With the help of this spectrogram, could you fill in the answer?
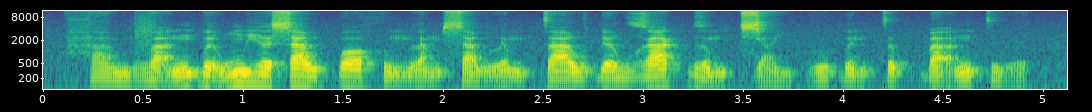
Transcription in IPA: ha̤˨˩mva̰˧˥nɓə̰˧˥w mi˧ə̯sa˧w ɓɔ˧hṵ˧˨mla̰˧˨m sa̰˧˨wlə˧˩m t̪a˧wɗə˧wɣa˦˥k̚ɣə̰˧˨m t͡ɕa̤˨˩jɓu˧ɓə̰˧˨nt̪ə˦˥p̚ ɓa̰˧˥nt̪ɨ̤˨˩ə̯

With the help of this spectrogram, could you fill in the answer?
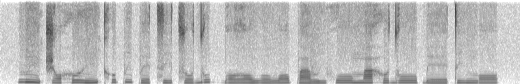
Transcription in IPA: βĩ˦˨t͡ʃɔ˨hʊ˦ ɣĩ˨˦ kʰʊ˦pi˦ pe˨ t͡si˨t͡so˨ du˦ ɡ͡bɔ˨ɣɔ˨wo˨βɔ˨˦ pa˨vi˨foː˦ ma˦hʊ˦doː˦ ɓeː˨ti˦ŋɔ˦

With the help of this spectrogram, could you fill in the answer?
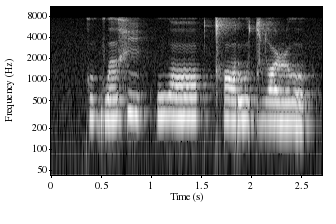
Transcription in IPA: kuɡwəxi | wɔ | tʰɔɾudʎɔ ɭʊ

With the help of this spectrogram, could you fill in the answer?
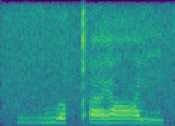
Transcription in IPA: vu qʼæʕe

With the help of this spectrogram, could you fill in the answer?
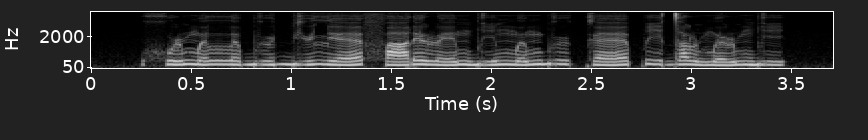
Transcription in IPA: xʷi˨˩˦ɭmɘ˨˩˦lːɘ˨˩˦bʉː˨˩˦ bʲʉ˨˩˦lʲɛː˨˩˦ fa˨˩˦ɾe˦˨ɭe˨˩˦mbi˨˩˦ mɘ˨˩˦mbʉː˦˨ kɛː˨˩˦ pi˦˨da˦˨ɭ mɘː˨˩˦ɭmbi˦˨

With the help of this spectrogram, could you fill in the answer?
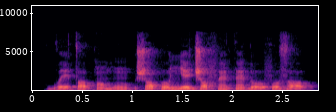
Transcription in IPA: ɡʷeː˨tɔ˧ kɔ̃˨bũ˦˨ | ʃɔ˦poː˧ ɲeː˦d͡ʒɔ˧ fɛ̃˦ tɛ̃˦ɗoː˨fo˦zɔ˧

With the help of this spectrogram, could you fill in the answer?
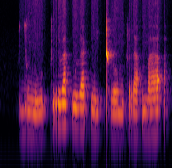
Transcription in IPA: du˨˩nwu˨˩ʔ krɯ˥˩a̯kwɯ˦˥a̯ kwi˨˩t̚kʰlo˧mkra˦˥ʔ ma˦˥ʔ

